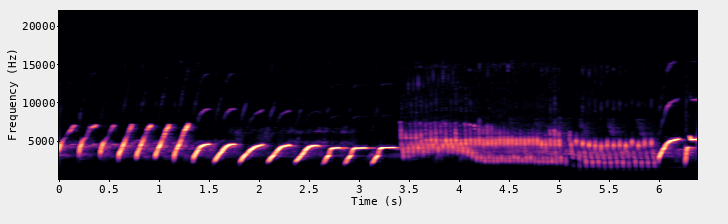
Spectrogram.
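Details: Canary song meant to call another canary to sing, used for training: quick series of rising whistled upsweeps, then a long dense buzzy roll, a rapid stuttering trill and a final upswept whistle.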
